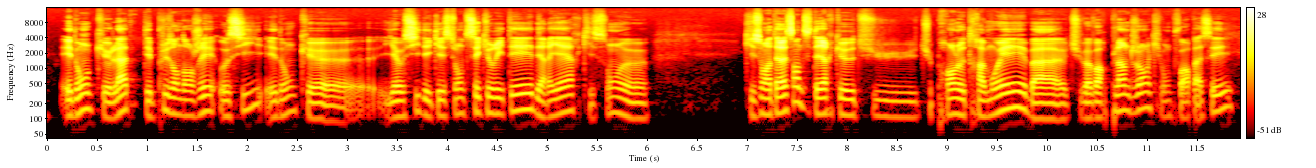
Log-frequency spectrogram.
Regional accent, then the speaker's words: Grenoble, Auvergne-Rhône-Alpes, France; also born or lived in Quebec; now in Quebec City, Canada; c'est la ville d'où je viens, dans le sud-est de la France

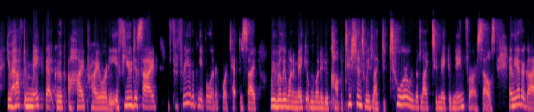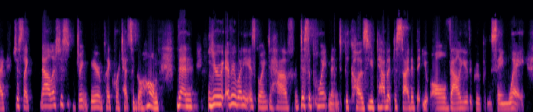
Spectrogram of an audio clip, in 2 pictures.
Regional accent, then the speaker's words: Oregon, United States; moved away as an adult; also born or lived in Berlin, Germany / Luxembourg; now in Brussels, Belgium; I'm originally from Oregon

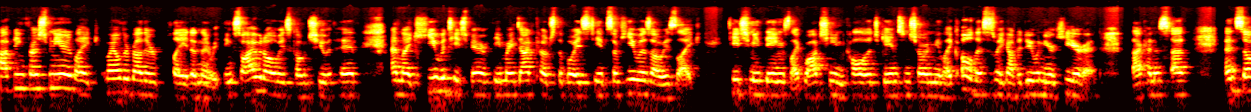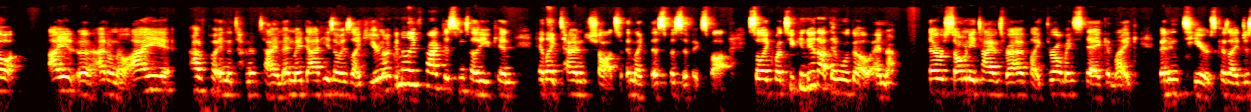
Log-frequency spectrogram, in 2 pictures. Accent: Tremonton, Utah, United States; I have been like born and raised in Tremont. I went to all the schools here

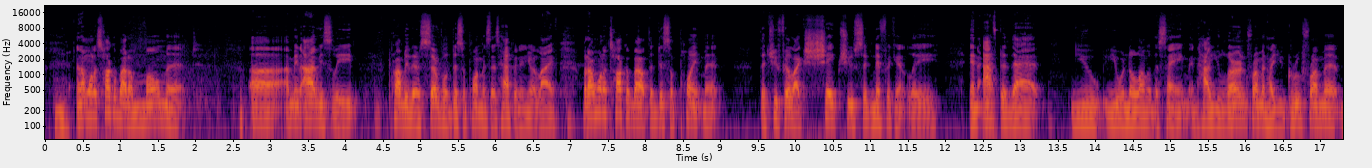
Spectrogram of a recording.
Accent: Mississippi, United States; I grew up in Mississippi

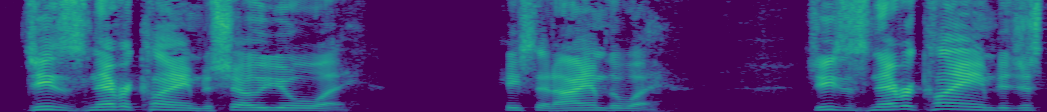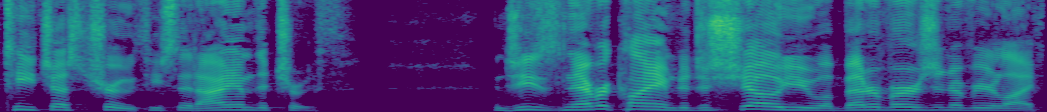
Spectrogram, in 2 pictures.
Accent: the South, United States; I grew up in the South.

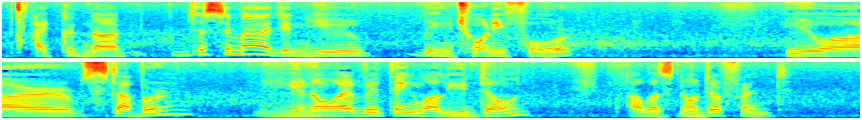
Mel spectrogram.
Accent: Saudi Arabia; now in United States; But I came here from Saudi Arabia, very strict and very conservative culture, where you cannot do a lot of things.

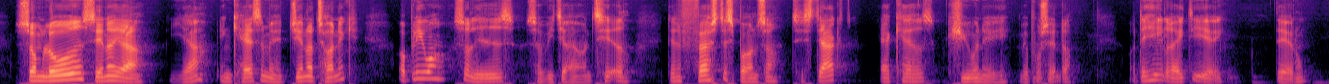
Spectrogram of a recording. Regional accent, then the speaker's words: Funen, Southern Denmark, Denmark; Jeg er fra Fyn

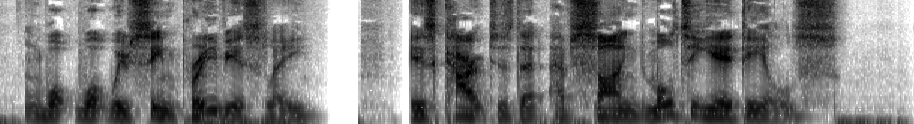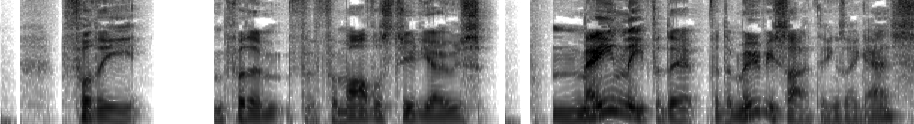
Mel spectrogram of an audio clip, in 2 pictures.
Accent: Midlands, England, United Kingdom; accent: Midlands; I do have a Midlands accent

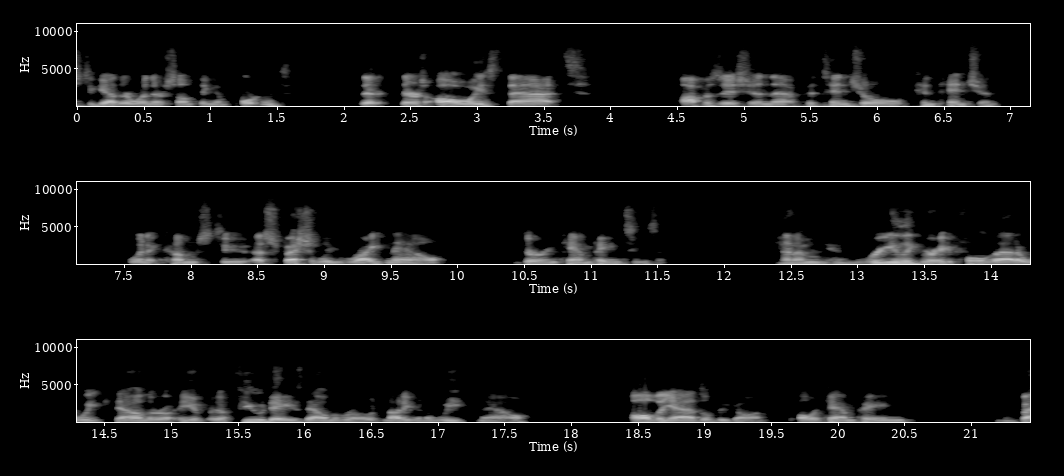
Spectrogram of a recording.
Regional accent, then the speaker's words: Orangeville, Utah, United States; moved away as an adult; also born or lived in Emery County, Utah; now in Grand Junction, United States; is also from Orangeville, Utah, my hometown.

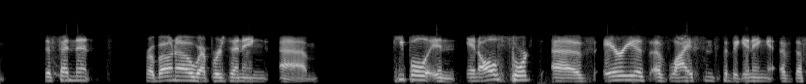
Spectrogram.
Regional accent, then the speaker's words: Houston, Texas, United States; I grew up in Houston, Texas, which is where I'm still working now

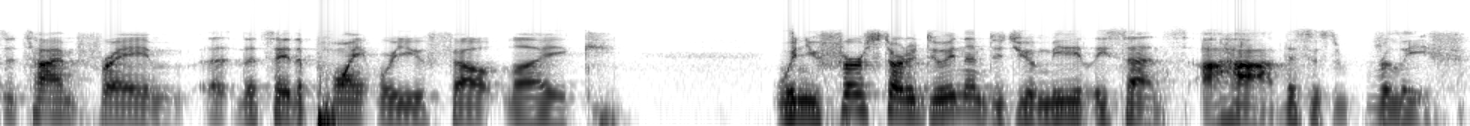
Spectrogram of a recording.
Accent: Cleveland, Ohio, United States; moved away; also born or lived in California; growing up in Cleveland, Ohio

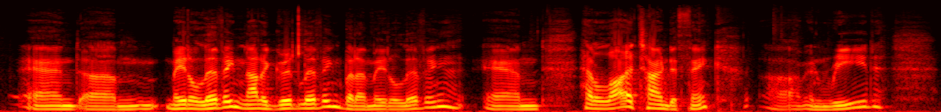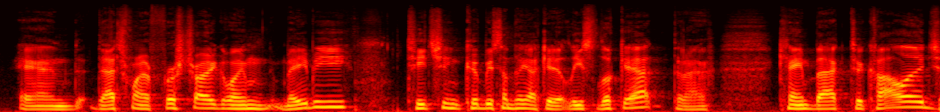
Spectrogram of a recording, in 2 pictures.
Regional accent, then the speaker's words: Little Rock, Arkansas, United States; I grew up in Little Rock, Arkansas, and, uh, went mostly to Catholic schools in Little Rock.

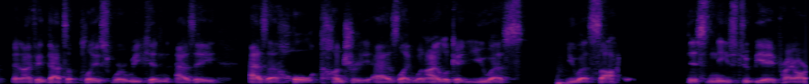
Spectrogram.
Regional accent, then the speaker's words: United States

